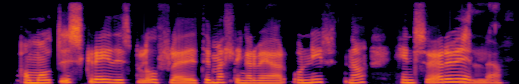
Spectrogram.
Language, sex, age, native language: Icelandic, female, 18-19, Icelandic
